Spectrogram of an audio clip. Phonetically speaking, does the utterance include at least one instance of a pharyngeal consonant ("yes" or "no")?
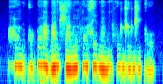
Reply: no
